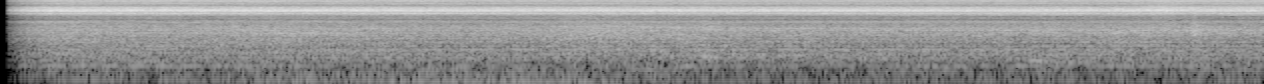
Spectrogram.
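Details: Nebulizer treatment at a clinic for shortness of breath caused by cough: steady loud mechanical hum and hiss of the nebulizer compressor running throughout.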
